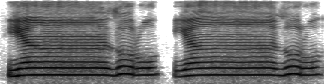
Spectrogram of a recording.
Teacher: ینظر، ینظر نون کی آواز کو چھپا کر پڑھنا ہے. جب بھی اخفا جہاں پر ہم کر رہے ہوتے ہیں اس کے بعد موٹا حرف آ رہا ہو، جیسے یہاں پہ ضوا آ رہا ہے جو کہ موٹے حروف میں سے ہے، تو ہمارا غنہ بھی آٹومیٹیکلی موٹا ہی ہوتا ہے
